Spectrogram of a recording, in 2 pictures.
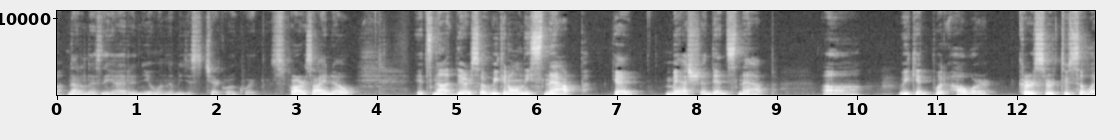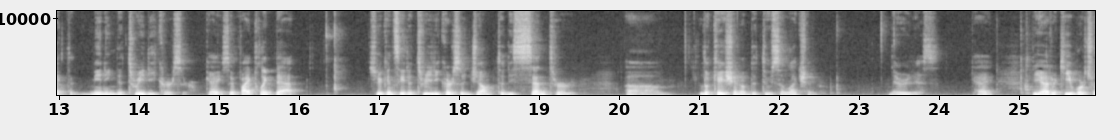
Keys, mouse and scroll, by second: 22.7 middle click.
